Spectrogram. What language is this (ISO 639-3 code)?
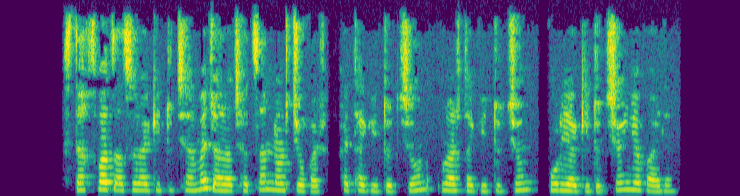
hye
